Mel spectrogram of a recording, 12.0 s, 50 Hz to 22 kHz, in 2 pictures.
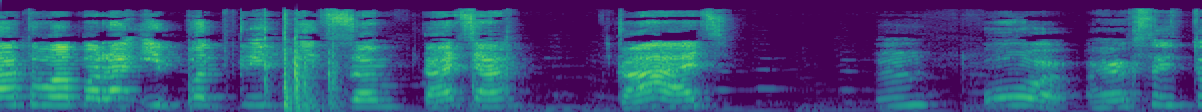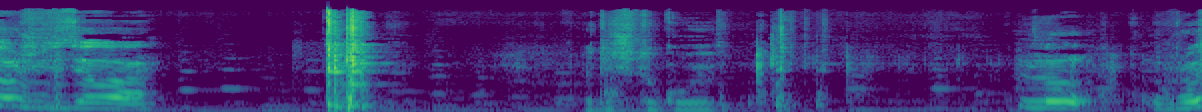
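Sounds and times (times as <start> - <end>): faint background music: 0.0 - 12.0
metal pot knocking on table: 1.3 - 1.9, 7.6 - 8.1.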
